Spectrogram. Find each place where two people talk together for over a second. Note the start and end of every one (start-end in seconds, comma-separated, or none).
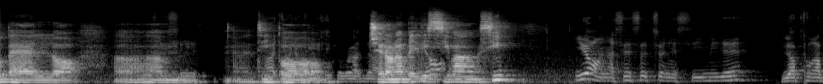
2.6-4.5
